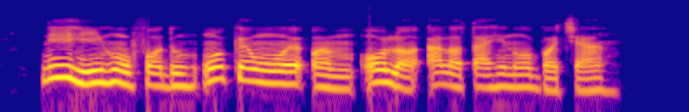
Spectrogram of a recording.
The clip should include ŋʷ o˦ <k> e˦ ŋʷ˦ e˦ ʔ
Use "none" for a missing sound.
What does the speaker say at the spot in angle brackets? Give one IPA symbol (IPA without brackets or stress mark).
k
